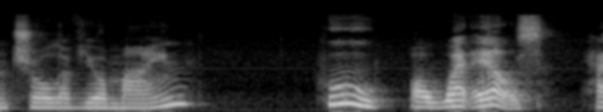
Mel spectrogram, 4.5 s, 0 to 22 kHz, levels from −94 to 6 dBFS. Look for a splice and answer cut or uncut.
uncut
